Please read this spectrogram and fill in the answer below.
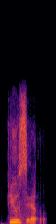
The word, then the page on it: fusil: Indian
